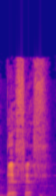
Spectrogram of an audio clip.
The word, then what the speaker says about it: biffiff: A biffiff. Instead of them saying BFF, they pronounce it biffiff.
